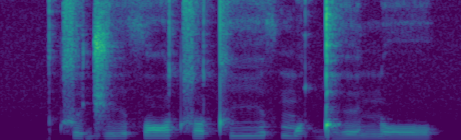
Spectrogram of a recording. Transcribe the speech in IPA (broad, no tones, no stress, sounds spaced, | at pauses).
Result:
t͡s ɯ d͡ʒ iː θ ɔ t͡s ɔ tʰ iː θ m ɔ ɡ͡ǃ eː n o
